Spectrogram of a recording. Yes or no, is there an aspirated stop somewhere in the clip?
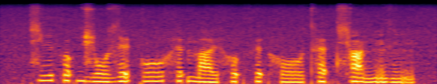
yes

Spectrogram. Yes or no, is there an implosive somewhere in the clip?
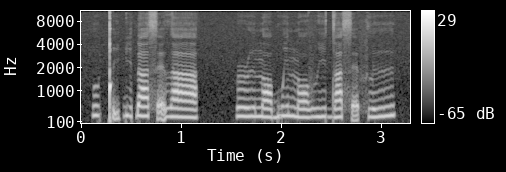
yes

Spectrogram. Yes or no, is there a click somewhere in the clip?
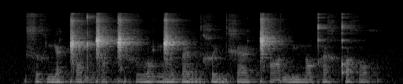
yes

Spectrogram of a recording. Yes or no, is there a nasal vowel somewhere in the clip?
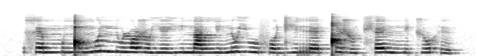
no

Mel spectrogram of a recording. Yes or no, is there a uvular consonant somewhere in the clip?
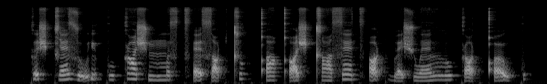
yes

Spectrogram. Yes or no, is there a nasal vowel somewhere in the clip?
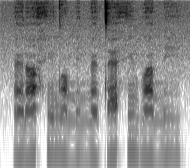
yes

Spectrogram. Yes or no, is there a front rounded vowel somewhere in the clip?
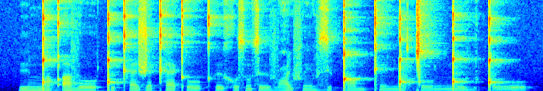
yes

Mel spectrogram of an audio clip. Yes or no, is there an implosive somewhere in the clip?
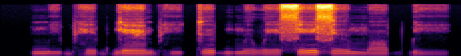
yes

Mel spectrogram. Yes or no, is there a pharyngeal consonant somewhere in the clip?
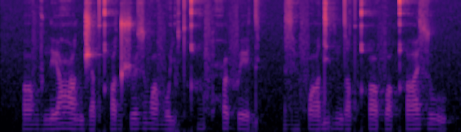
yes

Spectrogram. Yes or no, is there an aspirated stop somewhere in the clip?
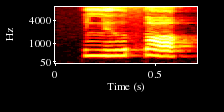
no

